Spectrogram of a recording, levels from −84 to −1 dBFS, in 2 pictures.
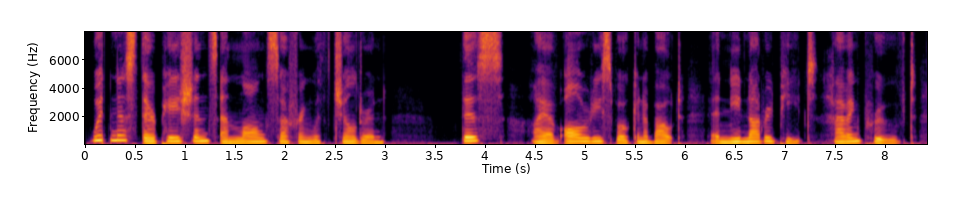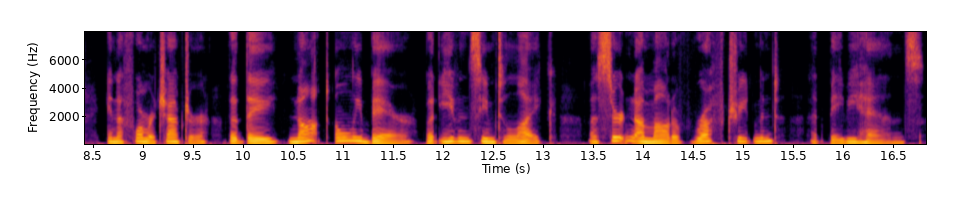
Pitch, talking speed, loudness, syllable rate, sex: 215 Hz, 145 wpm, -18 LUFS, 4.5 syllables/s, female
